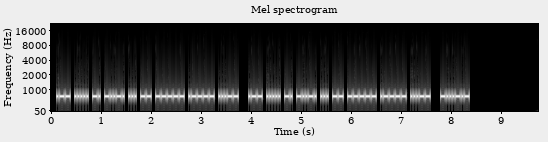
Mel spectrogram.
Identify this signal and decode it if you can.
Morse code, heard as a keyed tone, about 44 wpm, 700 Hz. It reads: W5N/SM013 W5N/SM013 <BK>
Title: SOTA QSO Practice 40wpm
